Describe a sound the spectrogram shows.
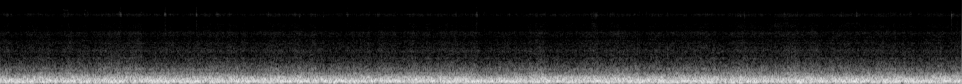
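A jet airliner's engines roar steadily in flight, heard from inside the cabin.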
